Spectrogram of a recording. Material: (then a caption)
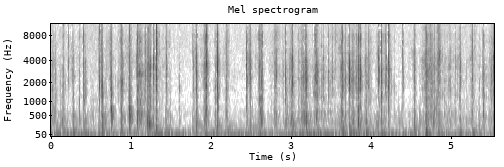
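Plastic. A full-size large print keyboard with a black plastic frame and big yellow plastic keycaps, lying on faux fur, is typed on with long painted nails and fingertips. A steady flurry of quick, dry plastic clicks and taps follows, each short and bright with a little low thump beneath.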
